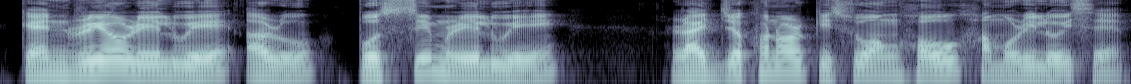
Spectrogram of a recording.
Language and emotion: Assamese, neutral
